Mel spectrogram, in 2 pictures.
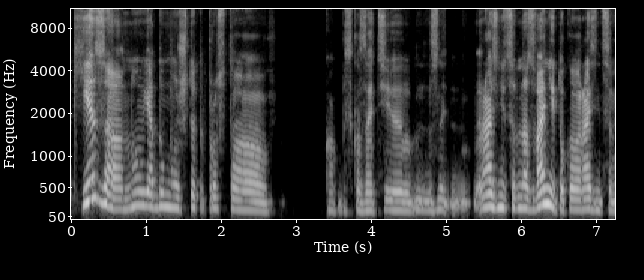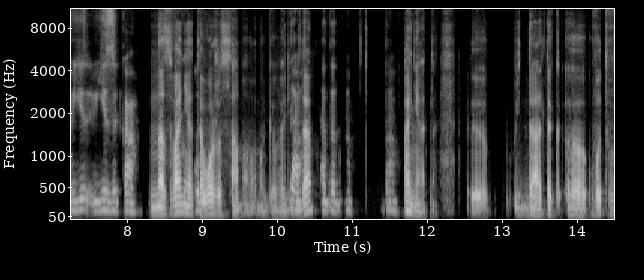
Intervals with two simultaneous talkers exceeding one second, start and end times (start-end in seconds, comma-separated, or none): none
